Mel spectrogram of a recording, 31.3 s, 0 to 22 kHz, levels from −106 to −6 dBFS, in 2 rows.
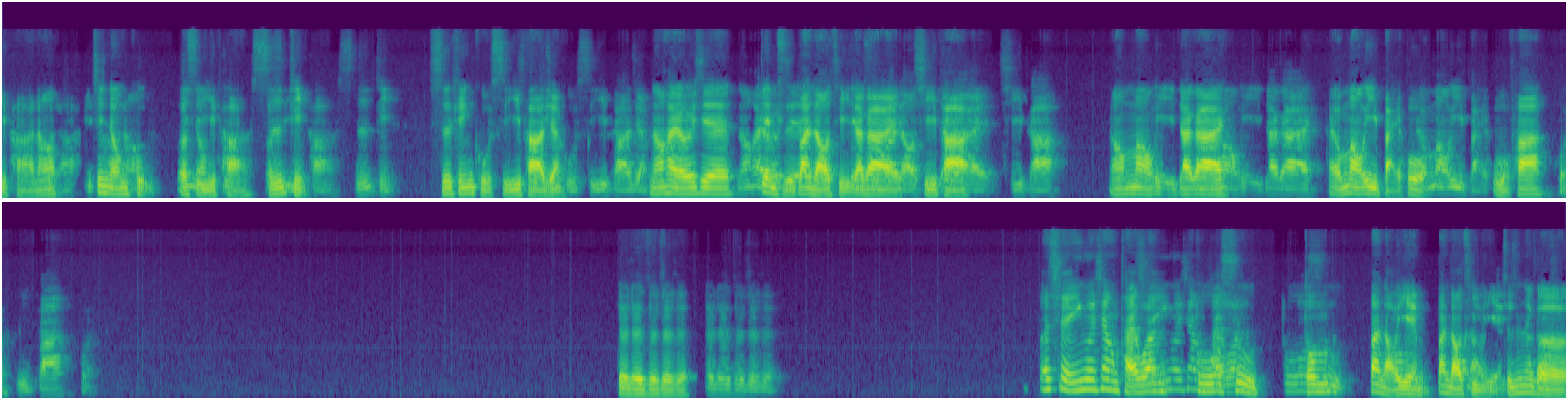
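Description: A far-end echo canceller likely failed to remove loudspeaker pickup, so this speech carries an echo leak: a copy 857 ms late, roughly 5 to 15 dB below the voice, at 0.53–3.95, 5.19–10.62, 12.19–13.18, 14.17–16.58, 22.67–23.43 and 26.97–31.28 s.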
